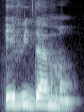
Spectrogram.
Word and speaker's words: évidemment: m m e nt mais attention la prononciation est la même on prononce amant donc par exemple à parent devient apparemment quand on prononce le ici comme a apparemment bruyant devient bruyamment évident de viens évidemment ici aussi le est prononcée a évidemment seule exception l'an on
